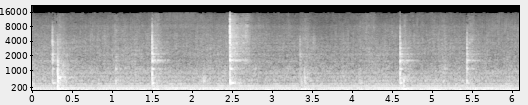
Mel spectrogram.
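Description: Cabbage and tuna sauté in a pan with a continuous soft sizzle, punctuated by several sharp scrapes and taps of a utensil stirring at irregular intervals.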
